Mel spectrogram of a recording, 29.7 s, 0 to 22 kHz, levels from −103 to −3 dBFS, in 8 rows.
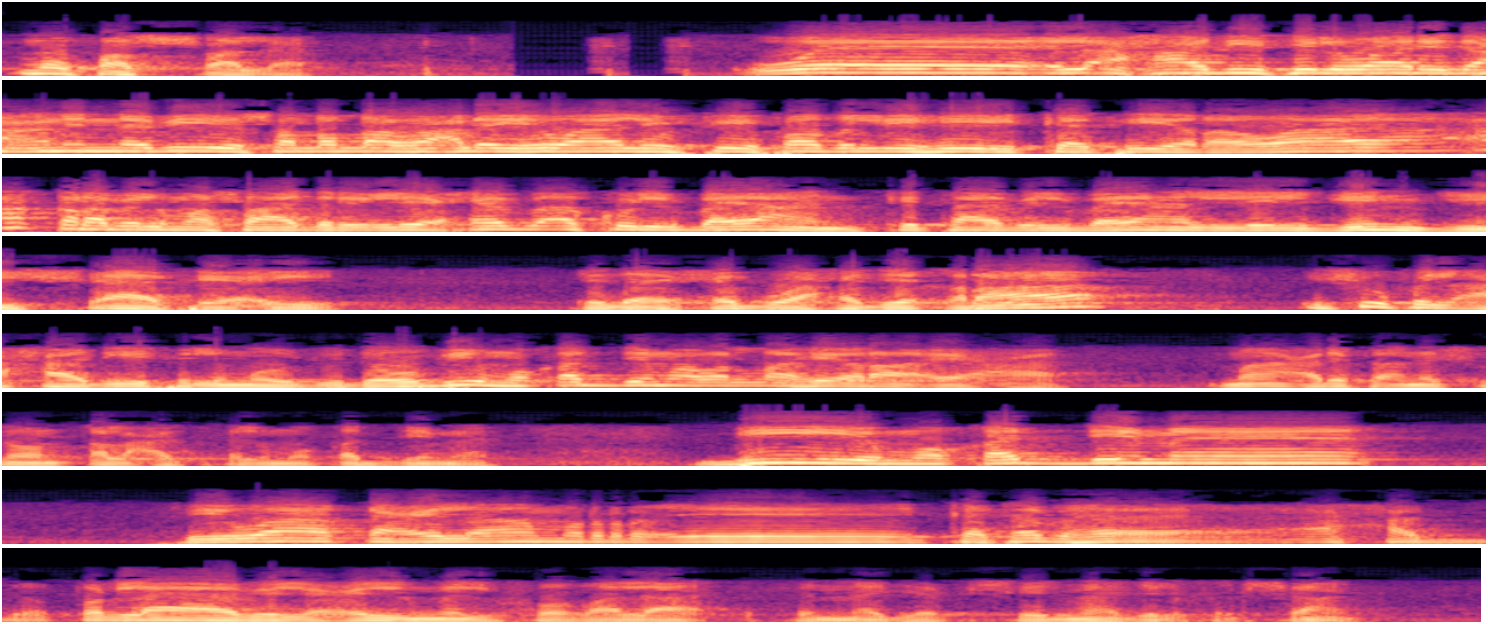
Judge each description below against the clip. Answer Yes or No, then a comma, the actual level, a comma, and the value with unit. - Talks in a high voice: No, medium, 140 Hz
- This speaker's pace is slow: Yes, slow, 110 wpm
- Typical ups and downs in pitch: No, wide, 8.7 semitones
